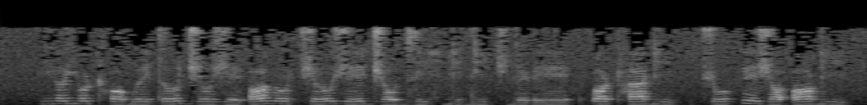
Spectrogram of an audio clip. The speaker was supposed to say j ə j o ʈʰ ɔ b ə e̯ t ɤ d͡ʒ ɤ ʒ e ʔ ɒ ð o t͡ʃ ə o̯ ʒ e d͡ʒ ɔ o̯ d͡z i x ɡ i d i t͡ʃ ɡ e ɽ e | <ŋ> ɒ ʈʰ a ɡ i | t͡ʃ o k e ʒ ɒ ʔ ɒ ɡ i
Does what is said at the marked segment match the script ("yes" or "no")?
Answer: no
